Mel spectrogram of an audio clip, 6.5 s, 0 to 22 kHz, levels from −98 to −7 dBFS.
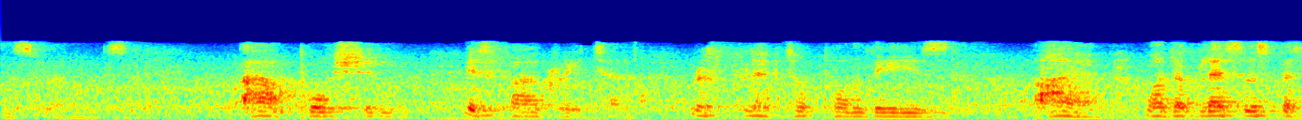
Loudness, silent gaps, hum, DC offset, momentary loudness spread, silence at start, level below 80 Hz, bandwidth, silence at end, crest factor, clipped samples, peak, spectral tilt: -24 LUFS; none; none; under 0.1%; 12 LU; 0 s; -50 dBFS; 5.4 kHz; 0 s; 20 dB; under 0.1%; -4 dBFS; -6.5 dB/octave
